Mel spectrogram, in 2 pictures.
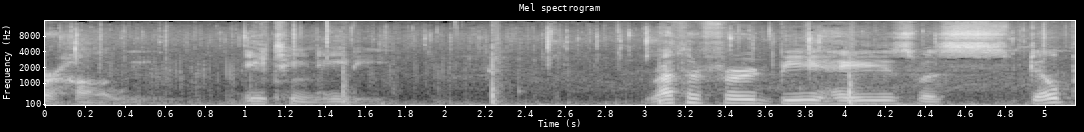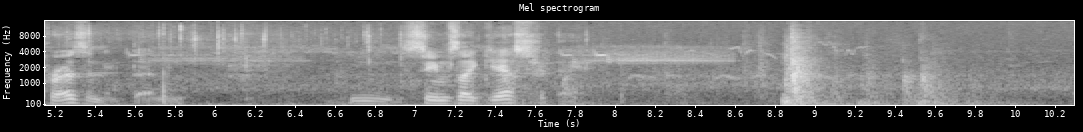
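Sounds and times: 
speech: 0.0s - 1.8s, 3.0s - 6.0s, 6.6s - 8.1s
something bumping against a front door: 8.7s - 10.0s.

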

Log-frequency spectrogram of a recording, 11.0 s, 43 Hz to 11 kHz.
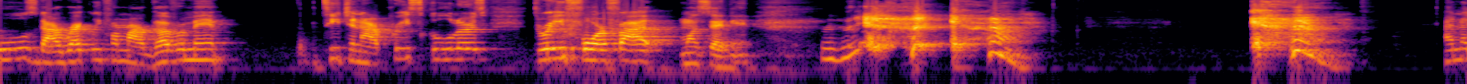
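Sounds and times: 
speech: 0.0s - 7.8s, 10.8s - 11.0s
person clearing throat: 6.2s - 7.9s, 9.4s - 10.2s
person coughing harshly: 6.4s - 7.9s, 9.4s - 10.2s.

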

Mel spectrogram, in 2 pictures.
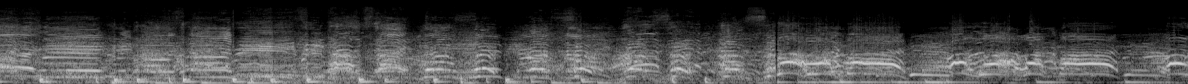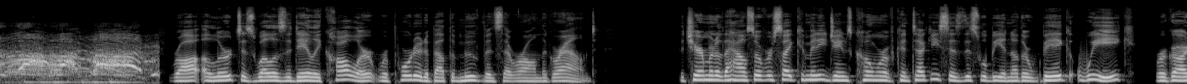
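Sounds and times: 
large crowd of pro-Palestinian protesters yelling and chanting in the streets: 0.0s - 13.5s
speech: 13.7s - 17.9s, 18.7s - 23.7s.

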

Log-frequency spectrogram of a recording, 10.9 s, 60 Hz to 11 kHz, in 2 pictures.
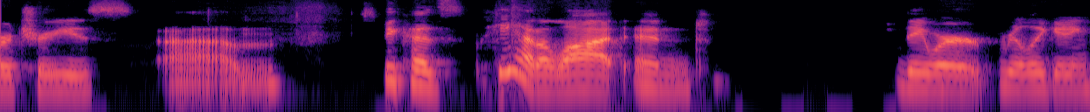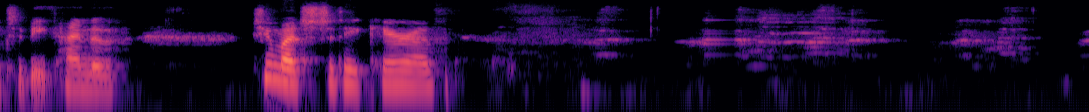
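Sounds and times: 
speech: 0.0s - 3.7s, 4.5s - 7.8s
flock of geese honking flying overhead: 8.0s - 10.8s.

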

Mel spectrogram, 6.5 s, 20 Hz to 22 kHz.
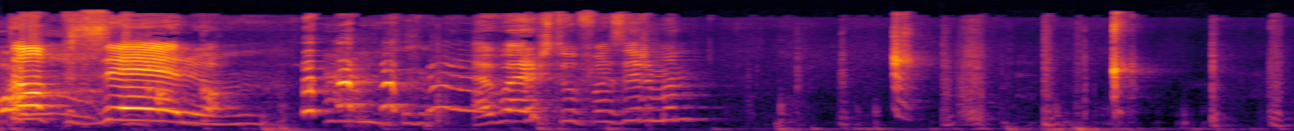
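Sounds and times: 
laughter: 1.5s - 2.5s
speech: 2.4s - 3.6s
person beatboxing with sharp mouth clicks and pops: 3.9s - 6.4s.

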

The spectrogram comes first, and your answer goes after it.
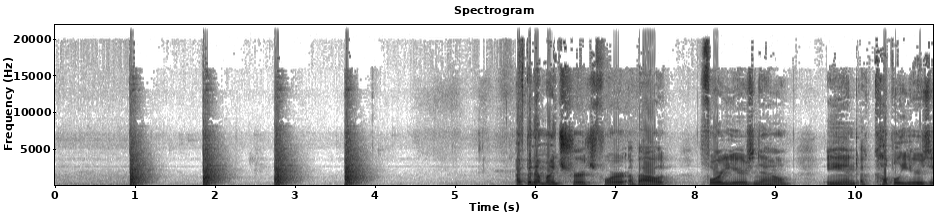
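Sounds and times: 
hammer striking a nail: 0.9s - 4.0s
speech: 5.8s - 10.9s.

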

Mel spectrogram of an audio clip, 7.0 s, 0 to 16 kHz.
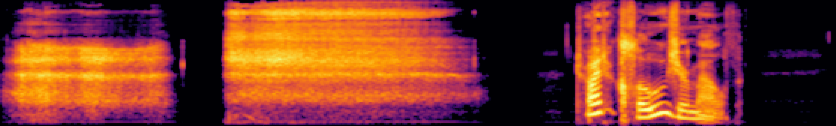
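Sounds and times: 
long breaths drawn through a constricted throat: 0.0s - 4.1s
speech: 4.9s - 6.2s.

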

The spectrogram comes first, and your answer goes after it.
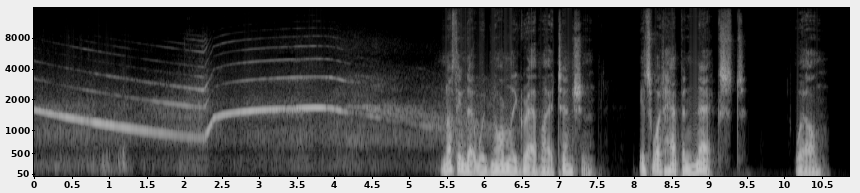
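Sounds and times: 
police siren wailing: 0.0s - 6.2s
speech: 5.4s - 9.5s, 10.2s - 10.6s.

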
